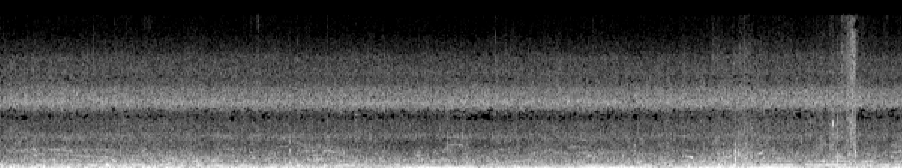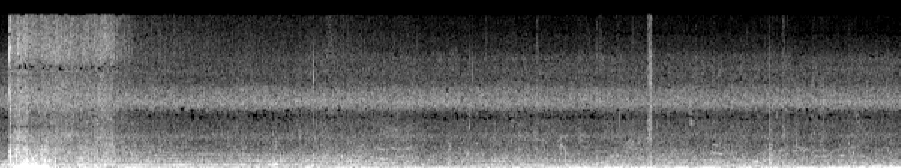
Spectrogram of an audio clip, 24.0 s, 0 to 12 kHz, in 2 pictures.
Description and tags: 130723 Brela HarborJump R 4824
Surround recording of somebody jumping of a stone jetty into the basin of a small fishing harbor, from a height of about 3m. It is a warm summer evening, and some crickets can be heard above the waves gently lapping on the jetty. The jump and corresponding splash take place in the middle of the recording, the recorder is situated on the jetty next to the jump-spot, facing the harbor basin.
Recorded with a Zoom H2.
This file contains the rear channels, recorded with a mic-dispersion of 120°
atmo, close-range, crickets, field-recording, lapping, loud, maritime, sea, shore, splash, water, waves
